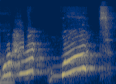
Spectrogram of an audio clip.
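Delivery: very high, loud squeal of disbelief; shocked disbelief. Retold or imitated. Patient told no to both eyes, shrieking in shock. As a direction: squeal it out, mock-aghast.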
